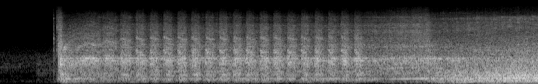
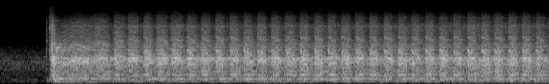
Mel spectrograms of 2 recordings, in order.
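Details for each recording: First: Onan generator started with no breaker to test three-phase voltage: catches within a second, pulses briefly, then holds a steady, even run; about 210 V measured, likely 208Y wiring; runs normally. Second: Onan generator being started to test three-phase leg voltage, wired straight to the generator with no breaker: steady rhythmic cranking at about 3.5 pulses a second that does not catch here. It eventually ran, giving 210 V, likely a 208Y configuration.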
